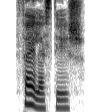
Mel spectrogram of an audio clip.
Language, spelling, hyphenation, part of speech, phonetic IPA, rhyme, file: Hungarian, fejlesztés, fej‧lesz‧tés, noun, [ˈfɛjlɛsteːʃ], -eːʃ, Hu-fejlesztés.ogg
- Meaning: development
